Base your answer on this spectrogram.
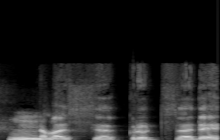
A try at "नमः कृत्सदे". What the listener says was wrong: అదే నా మత్స్య అన్నట్టుగా నాకు వినబడింది.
